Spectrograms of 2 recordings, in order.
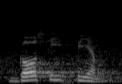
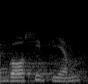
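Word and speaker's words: Gossypium: ठीक है, कपास का वैज्ञानिक नाम है गॉसिपियम। गैसीपियम या गॉसिपियम, इंग्लिश में इसको गॉसिपियम ही हम लोग पढ़ते हैं, हिंदी में अलग अलग आप प्रोनाउंसिएशन अपने अकॉर्डिंग करते हैं।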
